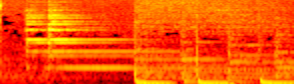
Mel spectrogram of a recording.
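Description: A bright bell chime sound effect from a subscribe-and-notification-bell animation rings just after the start and fades away. About a second in, electronic dance music with a heavy bass beat, about three beats a second, starts up.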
